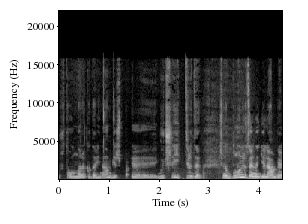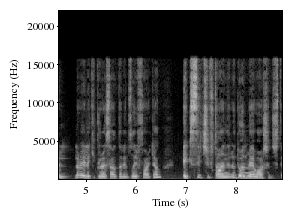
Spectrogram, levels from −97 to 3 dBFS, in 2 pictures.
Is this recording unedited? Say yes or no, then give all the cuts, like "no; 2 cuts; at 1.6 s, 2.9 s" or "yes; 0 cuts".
yes; 0 cuts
